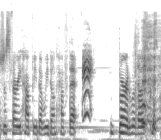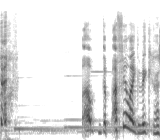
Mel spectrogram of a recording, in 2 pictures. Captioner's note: parrot noise; laughter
